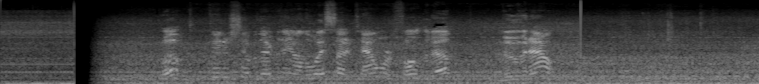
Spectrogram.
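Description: A young man talks calmly inside a tractor cab.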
